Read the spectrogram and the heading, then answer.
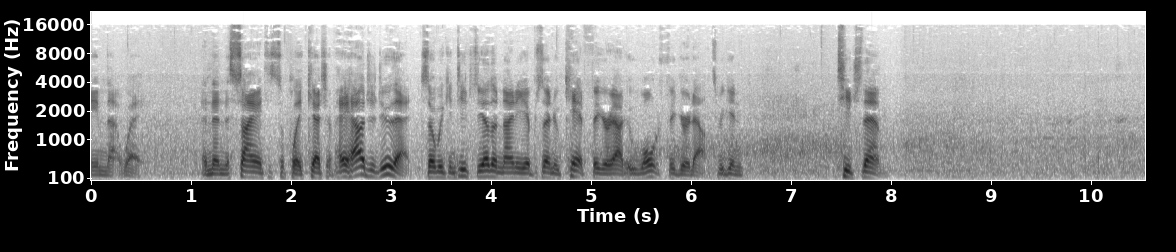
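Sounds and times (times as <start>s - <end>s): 
speech: 0.0s - 6.7s, 7.4s - 8.0s
rain falling: 0.0s - 10.5s.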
